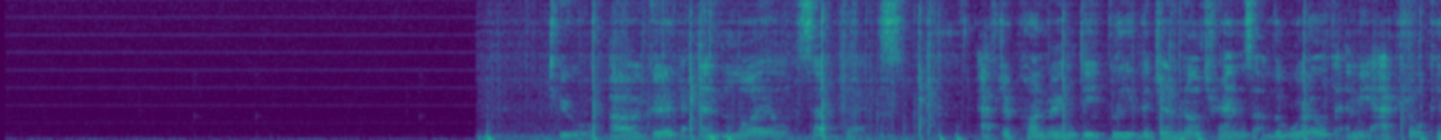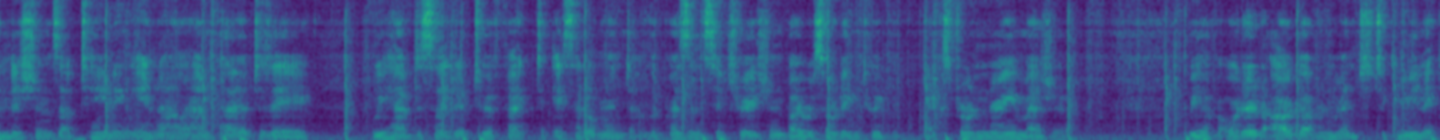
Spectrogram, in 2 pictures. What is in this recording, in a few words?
Jewel Voice Broadcast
